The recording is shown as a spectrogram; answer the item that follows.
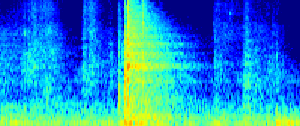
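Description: A tarot card slapped down on a wooden desktop: one sharp knock a little under a second in, amid quiet card handling.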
